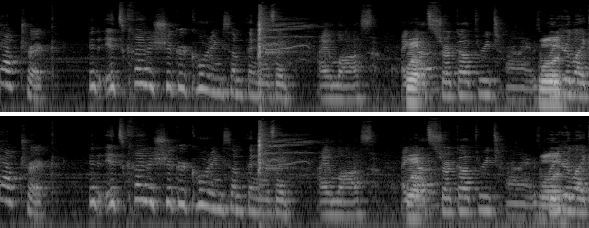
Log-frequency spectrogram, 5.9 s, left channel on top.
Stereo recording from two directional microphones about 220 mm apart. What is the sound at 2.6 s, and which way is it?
Speech, 25° left (ahead or behind).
